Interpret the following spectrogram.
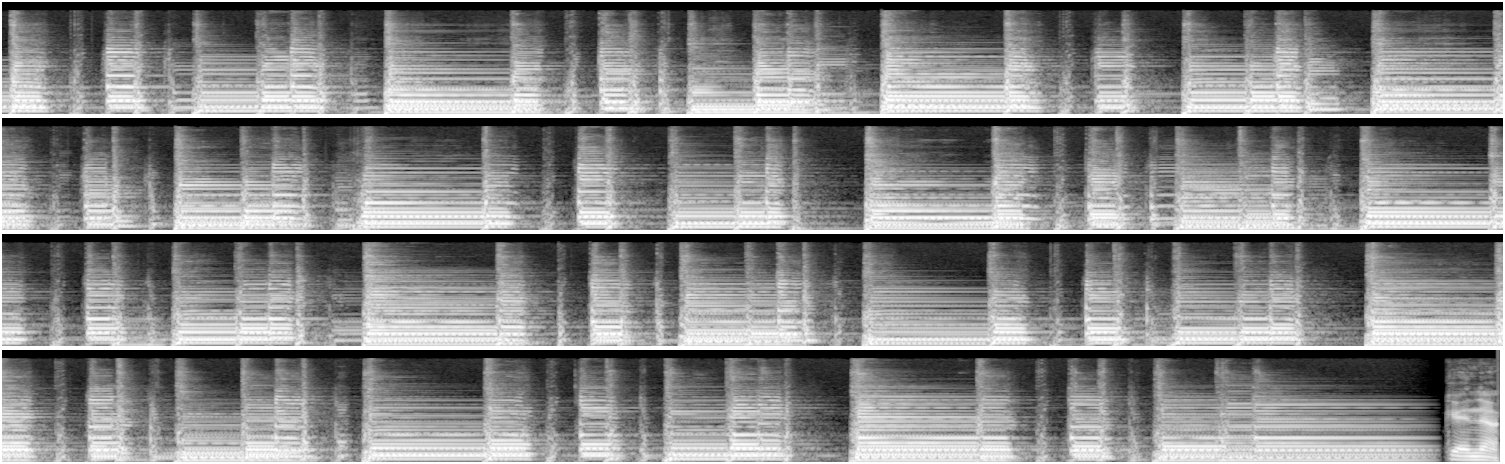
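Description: Electric guitar strummed with a pick, playing minor-ninth chord voicings in short, repeated strums with brief gaps between them.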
